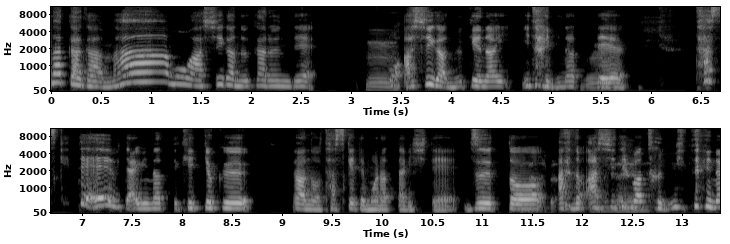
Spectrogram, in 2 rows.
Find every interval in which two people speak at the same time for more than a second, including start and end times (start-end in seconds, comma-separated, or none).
11.4-12.8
